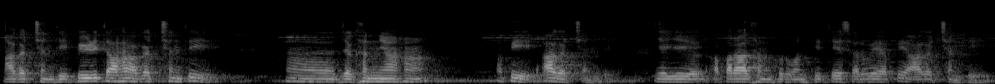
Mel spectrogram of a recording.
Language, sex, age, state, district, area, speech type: Sanskrit, male, 60+, Telangana, Nalgonda, urban, spontaneous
